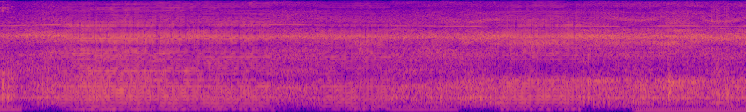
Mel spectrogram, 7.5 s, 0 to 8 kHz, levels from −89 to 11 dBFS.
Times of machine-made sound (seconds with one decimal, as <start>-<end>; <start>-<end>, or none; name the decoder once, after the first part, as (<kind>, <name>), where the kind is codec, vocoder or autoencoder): 0.6-2.7 (vocoder, HiFi-GAN); 3.2-3.9; 5.0-5.8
